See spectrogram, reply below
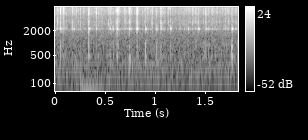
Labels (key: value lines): label: ambient
recorder: HydroMoth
